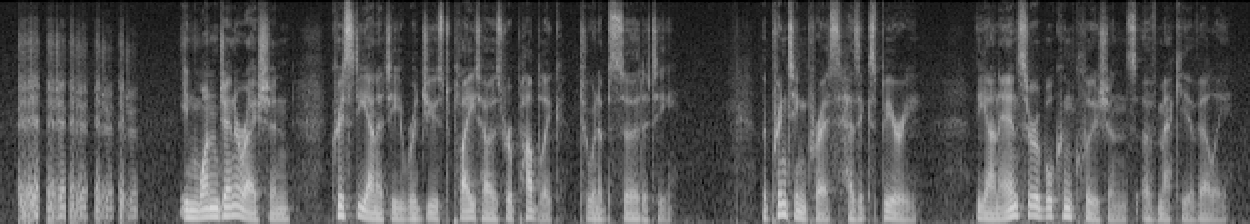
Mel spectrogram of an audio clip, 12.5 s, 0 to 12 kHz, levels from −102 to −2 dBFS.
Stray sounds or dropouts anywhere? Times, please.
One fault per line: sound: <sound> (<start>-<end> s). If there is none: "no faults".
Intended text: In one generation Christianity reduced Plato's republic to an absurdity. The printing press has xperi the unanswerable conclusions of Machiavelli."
sound: laugh (0.2-1.4 s)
